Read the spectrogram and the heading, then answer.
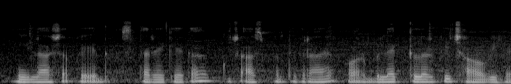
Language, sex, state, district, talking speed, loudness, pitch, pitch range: Hindi, male, Bihar, Gopalganj, 200 wpm, -30 LUFS, 115 Hz, 110-130 Hz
